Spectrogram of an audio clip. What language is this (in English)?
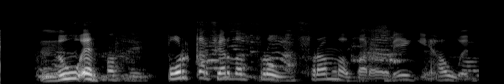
Icelandic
